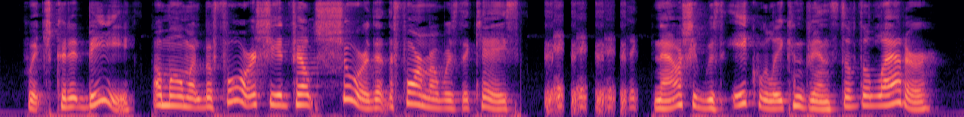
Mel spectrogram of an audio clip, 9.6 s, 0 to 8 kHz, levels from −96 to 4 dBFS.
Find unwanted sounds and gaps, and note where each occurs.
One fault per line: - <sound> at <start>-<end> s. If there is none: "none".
- laugh at 5.4-6.4 s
